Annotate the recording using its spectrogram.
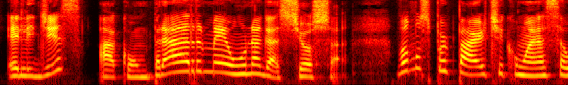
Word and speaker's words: gaseosa: Gaseosa. E nessa palavra, a gente tem duas vezes o sonzinho S. Aquele som do refri bem gelado abrindo. Gaseosa. É só lembrar disso para ficar mais fácil de pronunciar.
